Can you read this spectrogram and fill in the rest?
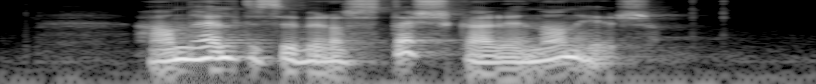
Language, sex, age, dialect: Faroese, female, 36-60, Suðurstreymoy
